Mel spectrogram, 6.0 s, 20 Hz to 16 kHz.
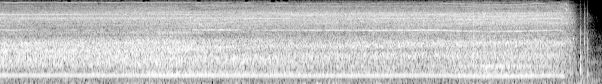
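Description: A RIDGID 18V SubCompact cordless drill, set to speed 2, drives 3.5 to 4-inch deck screws, giving a loud, close, steady motor whine that holds level for about six seconds before cutting off abruptly.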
